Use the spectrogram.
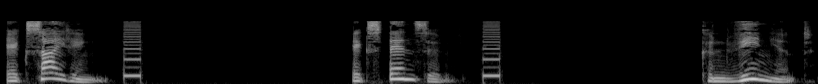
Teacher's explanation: The next adjectives you hear are all stressed on the second syllable.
